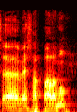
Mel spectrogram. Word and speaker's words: Vesa Paramo: So, my name is Vesa Paramo. That's the proper way to pronounce it. It was pretty close. The name is Finnish, so I'm originally from Finland.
